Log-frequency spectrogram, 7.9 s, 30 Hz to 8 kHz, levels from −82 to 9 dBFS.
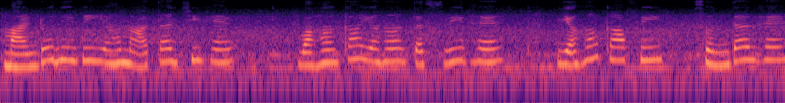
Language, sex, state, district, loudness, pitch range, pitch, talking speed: Hindi, female, Maharashtra, Gondia, -18 LUFS, 255-310 Hz, 285 Hz, 105 wpm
